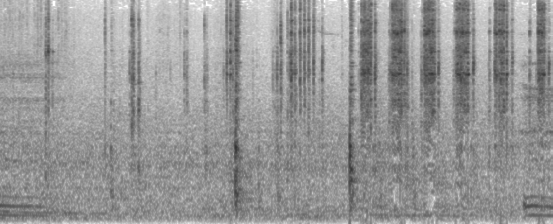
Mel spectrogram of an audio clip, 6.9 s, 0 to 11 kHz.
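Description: Hand ratchet with a 13 mm socket clicking as it loosens a tight starter-motor mounting bolt. There are a few single clicks at first, then repeated quick runs of clicks in the second half.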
